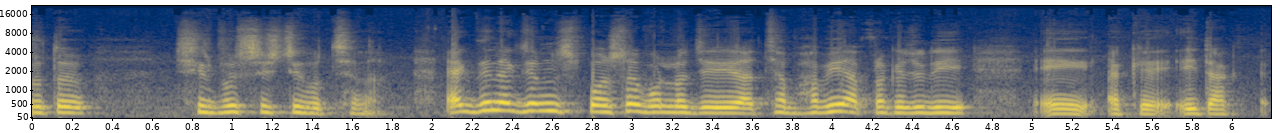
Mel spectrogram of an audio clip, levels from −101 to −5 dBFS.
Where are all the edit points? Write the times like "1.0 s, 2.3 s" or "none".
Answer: 1.9 s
